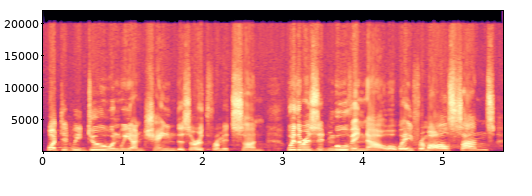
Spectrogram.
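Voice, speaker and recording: A man's voice: high voice, sing-song, normal speed, voice pushed up. A man voicing an anguished, accusing madman with declamatory, urgent delivery in a dramatic reading. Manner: declamatory, urgent rhetorical questions. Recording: reverberant lecture hall.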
